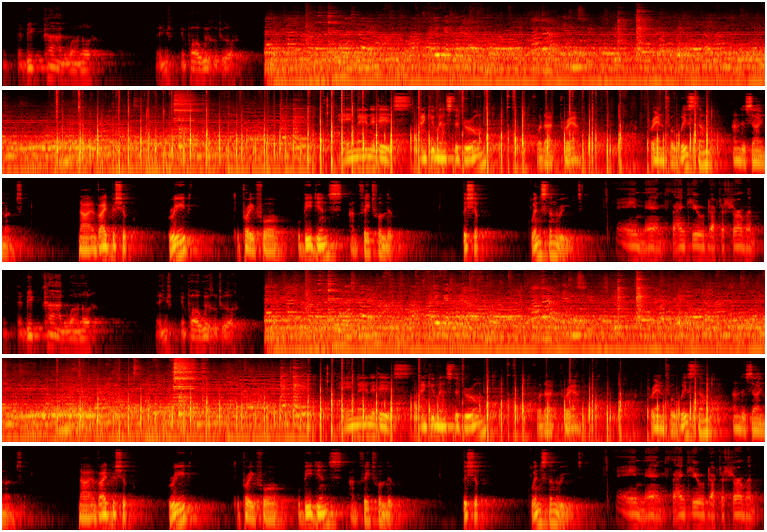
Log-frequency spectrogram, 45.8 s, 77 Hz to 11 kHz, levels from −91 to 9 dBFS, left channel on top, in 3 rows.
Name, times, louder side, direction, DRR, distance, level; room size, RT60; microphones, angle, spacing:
voice 1, 0.0-1.9 3.1-4.7 5.9-8.3 9.7-10.8 11.2-12.5 13.1-13.7 15.1-16.0 17.3-18.3, right 1 dB, 70° right, 8 dB, 1.9 m, -43 dB
sound 1, 5.2-21.4, right 2 dB, 50° right, 2.2 m, -32 dB
sound 2, 16.2-23.1 23.4-24.5 24.8-25.8 26.0-27.9 28.2-29.6, left 3 dB, 60° left, 0.7 m, -27 dB
voice 2, 22.0-25.0 26.0-26.9 28.2-29.5 29.9-30.9 32.1-33.0 33.9-34.2 35.3-36.1 36.4-38.3 39.7-40.1 41.1-42.0, left 1 dB, 40° left, 13 dB, 1.1 m, -32 dB
voice 3, 42.8-45.6, equal, ahead, 10 dB, 1.1 m, -42 dB
26.5 x 20.5 x 8.8 m, 1.3 s
head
